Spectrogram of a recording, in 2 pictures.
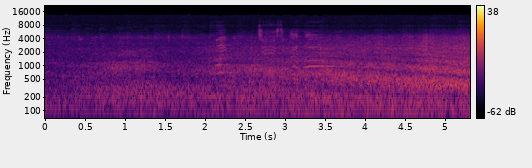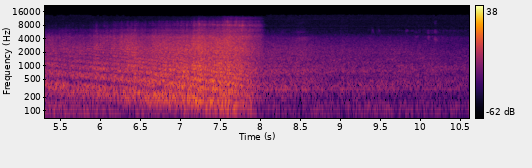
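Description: Bell Boeing MV-22 Osprey tiltrotor flying a low pass, its proprotors and engines growing steadily louder as it comes overhead. The sound peaks about seven seconds in and cuts off abruptly just before eight seconds.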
